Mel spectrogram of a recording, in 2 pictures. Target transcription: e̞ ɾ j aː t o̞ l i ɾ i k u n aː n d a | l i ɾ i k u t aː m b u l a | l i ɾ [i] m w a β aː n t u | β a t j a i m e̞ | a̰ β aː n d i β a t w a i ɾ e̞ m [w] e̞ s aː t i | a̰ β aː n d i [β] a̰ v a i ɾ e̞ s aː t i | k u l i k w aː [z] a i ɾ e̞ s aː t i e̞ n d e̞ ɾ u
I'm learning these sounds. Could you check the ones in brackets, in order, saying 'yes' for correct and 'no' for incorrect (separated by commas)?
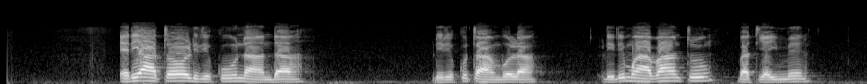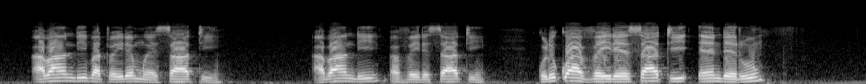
yes, yes, yes, no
